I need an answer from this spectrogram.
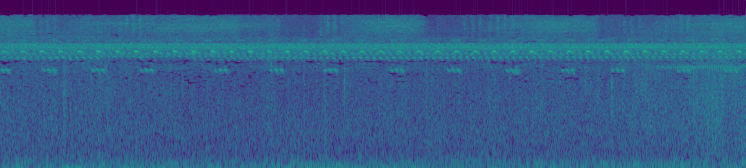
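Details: Autumn corn field crickets calling in the wind shortly before the harvest: evenly spaced high chirps, about twenty in a few seconds, over a continuous ringing trill, with breezy rustling of corn stalks throughout.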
